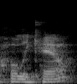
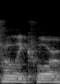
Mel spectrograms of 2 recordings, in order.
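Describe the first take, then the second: First: The second word rhymes with 'now'. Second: The second word rhymes with 'more'. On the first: The speaker calls it right. "it's meant to be Holy Cow" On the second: The speaker calls it wrong. "Thought it was Holy Core. I've been saying it wrong"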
